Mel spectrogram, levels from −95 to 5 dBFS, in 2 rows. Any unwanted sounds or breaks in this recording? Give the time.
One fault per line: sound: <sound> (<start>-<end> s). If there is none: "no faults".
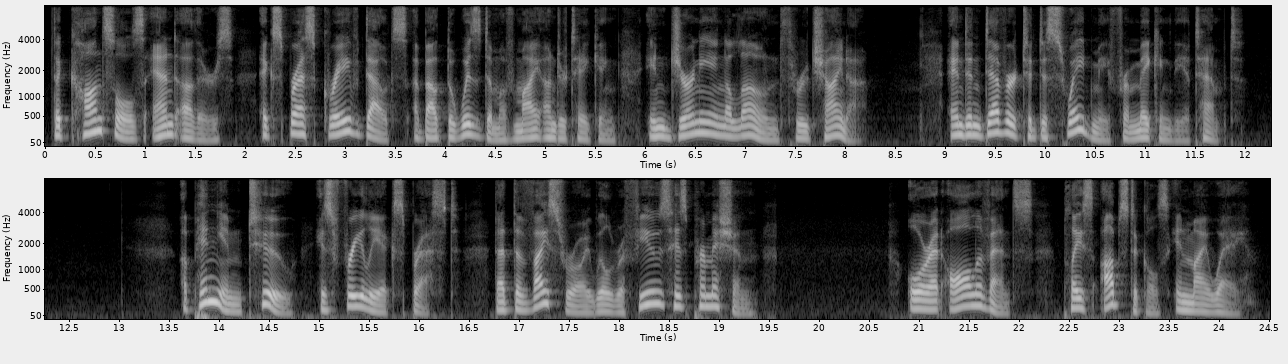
no faults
